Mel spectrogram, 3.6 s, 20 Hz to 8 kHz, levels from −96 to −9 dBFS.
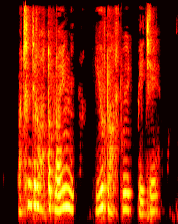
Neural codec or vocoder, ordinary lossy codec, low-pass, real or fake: none; AAC, 32 kbps; 7.2 kHz; real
